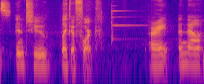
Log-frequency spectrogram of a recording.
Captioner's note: bell dings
